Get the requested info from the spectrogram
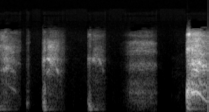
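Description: A woman coughing: a series of short coughs about half a second apart, with a louder voiced sound near the end.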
